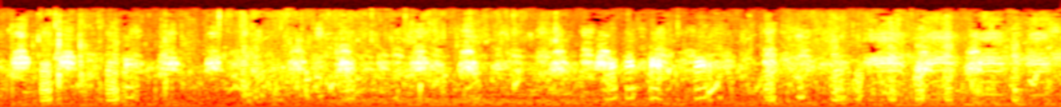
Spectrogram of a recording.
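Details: Mallards quacking steadily, many short nasal calls packed closely together in an unbroken, lively babble that stays loud across the whole stretch.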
